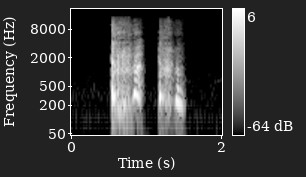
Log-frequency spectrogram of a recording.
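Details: Two harsh, hoarse coughs with a barking quality, on waking in the morning; attributed to allergies, with wheezing also mentioned.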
